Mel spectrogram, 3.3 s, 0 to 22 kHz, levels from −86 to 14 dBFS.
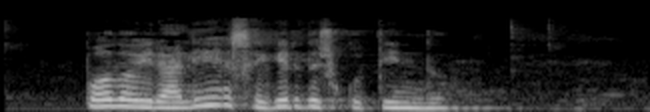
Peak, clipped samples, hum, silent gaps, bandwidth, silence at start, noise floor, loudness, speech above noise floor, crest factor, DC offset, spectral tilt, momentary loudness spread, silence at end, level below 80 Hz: -6 dBFS; under 0.1%; none; none; 11 kHz; 0.45 s; -54 dBFS; -21 LUFS; 34 dB; 16 dB; under 0.1%; -6.5 dB/octave; 9 LU; 0.8 s; -60 dBFS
